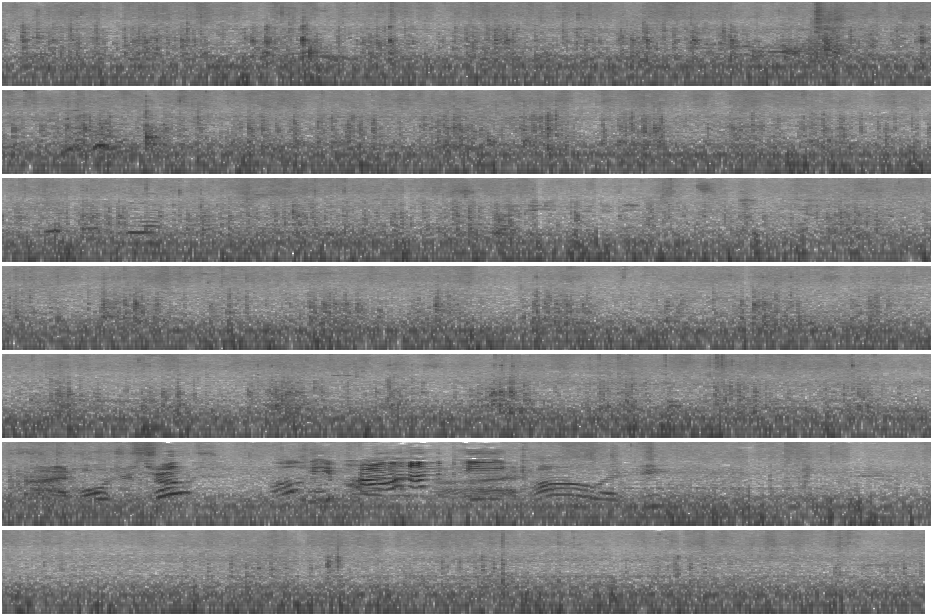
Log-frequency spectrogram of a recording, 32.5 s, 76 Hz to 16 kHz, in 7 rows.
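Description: Wind on the microphone over a low, steady engine drone, with faint crew voices. About 24 seconds in, a brief wavering high-pitched sound rises and falls.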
